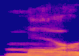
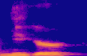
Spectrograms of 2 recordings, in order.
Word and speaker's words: Meagher: name is mar and it's pronounced mar but it sure looks like meager meeker performance would have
